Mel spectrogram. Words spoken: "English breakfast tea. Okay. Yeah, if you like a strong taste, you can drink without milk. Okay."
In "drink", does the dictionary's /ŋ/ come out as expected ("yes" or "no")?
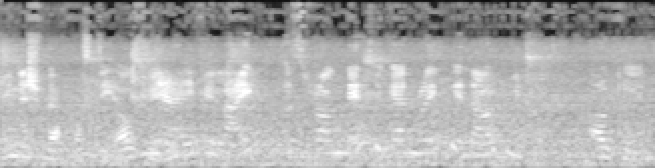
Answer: no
